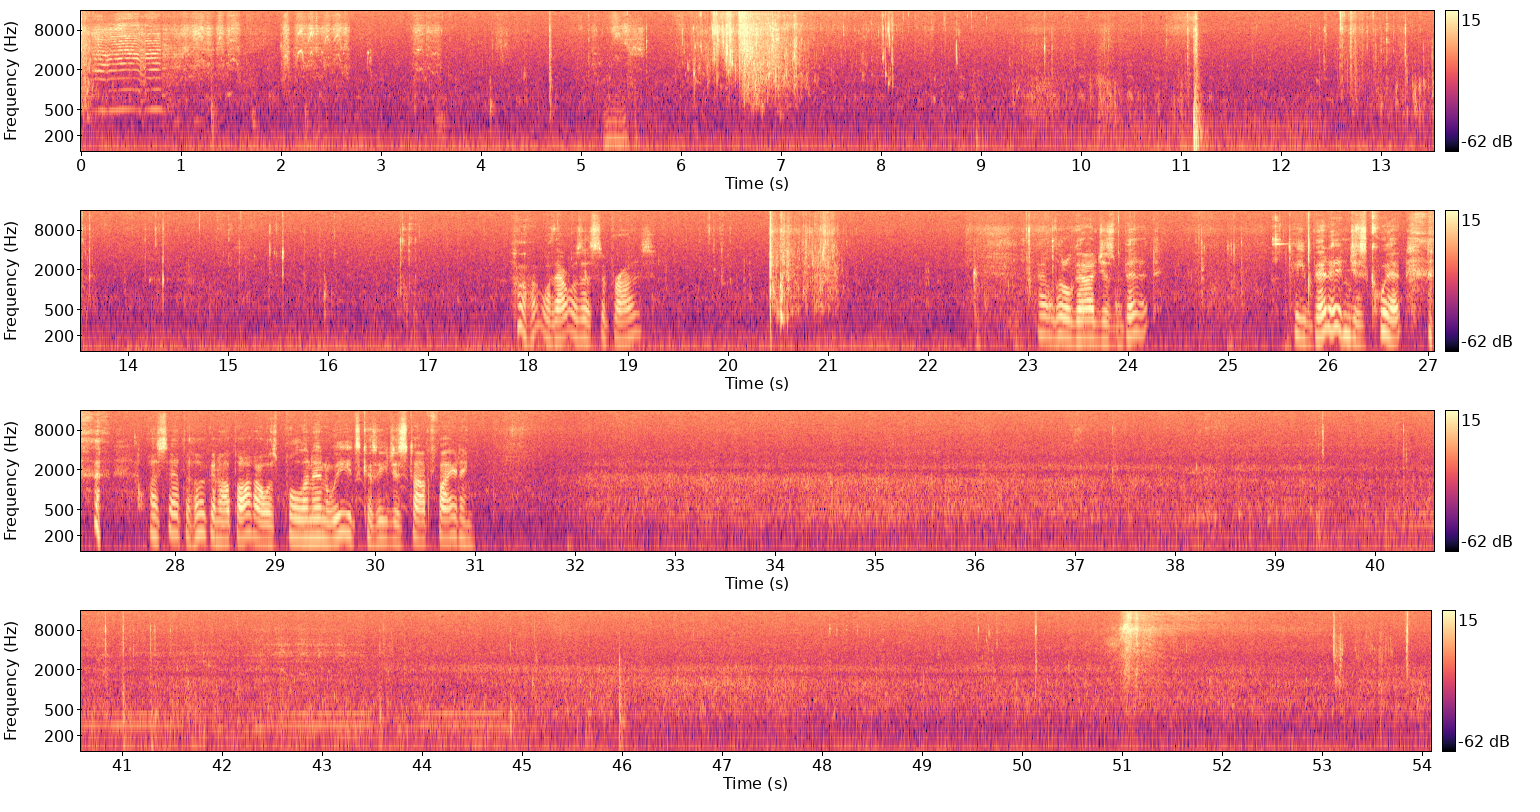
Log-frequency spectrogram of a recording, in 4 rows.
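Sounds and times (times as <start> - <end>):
boat ambience rumble: 0.0 - 54.0
wind buffeting microphone: 0.0 - 54.0.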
